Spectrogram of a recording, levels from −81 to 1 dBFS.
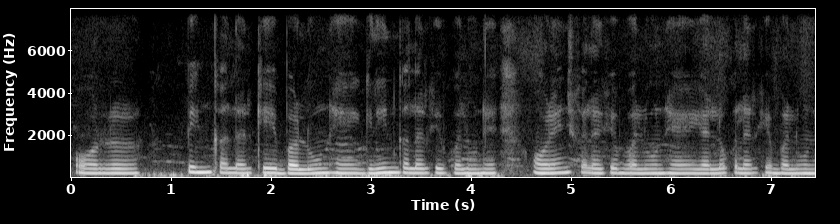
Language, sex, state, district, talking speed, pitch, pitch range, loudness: Hindi, female, Rajasthan, Jaipur, 170 wpm, 205 Hz, 200-215 Hz, -15 LUFS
